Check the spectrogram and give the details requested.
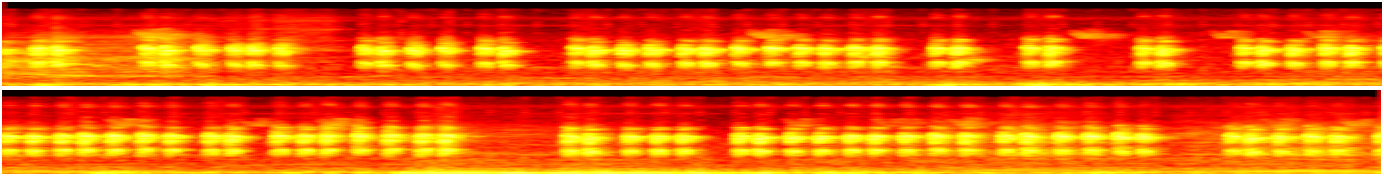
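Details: Yellow-vented bulbul in long 'ngebren' chattering runs intended to make other bulbuls sing. Dense, grating streams of rapid notes are interrupted by occasional short silences, with a low rumble beneath.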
